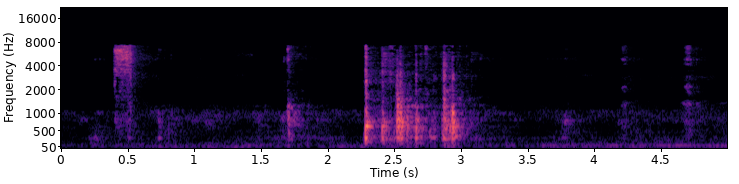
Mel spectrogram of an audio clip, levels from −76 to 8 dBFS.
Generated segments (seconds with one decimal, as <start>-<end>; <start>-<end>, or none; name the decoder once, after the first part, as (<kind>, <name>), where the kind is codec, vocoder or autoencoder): 0.0-0.5 (vocoder, HiFi-GAN); 1.4-2.0; 2.6-3.6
